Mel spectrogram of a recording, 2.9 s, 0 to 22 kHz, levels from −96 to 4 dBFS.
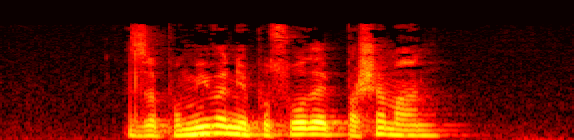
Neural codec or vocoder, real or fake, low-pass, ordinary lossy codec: none; real; 10.8 kHz; MP3, 48 kbps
